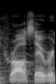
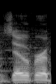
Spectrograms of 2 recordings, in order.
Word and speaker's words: Xover: And yes, I know it's supposed to be crossover, not Xover, but that's how it's spelled, that's how I'm saying it.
